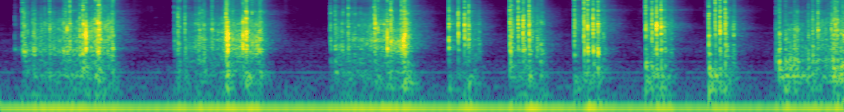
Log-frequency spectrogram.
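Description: Long metal claw nails tap rapidly across the keycaps of a black plastic RGB backlit computer keyboard. Nine short bursts of bright, crisp clicking are separated by brief pauses.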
